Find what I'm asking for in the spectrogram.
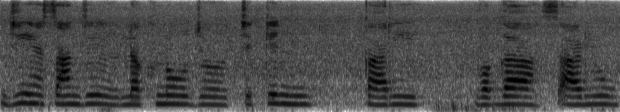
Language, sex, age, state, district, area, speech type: Sindhi, female, 45-60, Uttar Pradesh, Lucknow, rural, spontaneous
